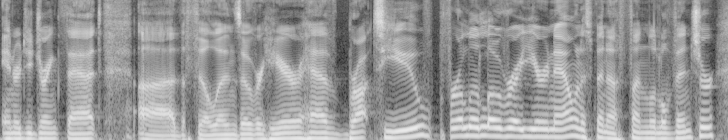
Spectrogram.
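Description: Lively intonation marks a man's speech at a medium pitch. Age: 20s. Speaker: podcast co-host. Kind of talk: casual chat. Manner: laughs often, animated.

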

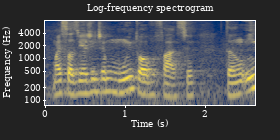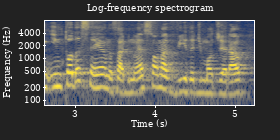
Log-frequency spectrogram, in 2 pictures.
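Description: Against noticeable background noise and audible room echo, a man with a Carioca accent talks at a very fast pace in a fairly high pitch. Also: ordinary pitch variation. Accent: carioca, hissing s. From Rio de Janeiro. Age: young. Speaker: magazine editor. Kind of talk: casual chat.

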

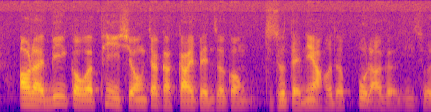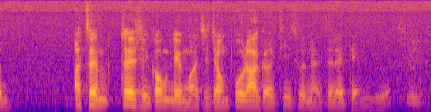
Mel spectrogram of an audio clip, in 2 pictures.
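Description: His tone dark and mellow, a man speaks at a moderate pace in a medium pitch with ordinary pitch variation and big swings in loudness. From Taiwan. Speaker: author and Czech culture expert. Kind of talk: interview on a livestream talk show. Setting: livestream studio.

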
